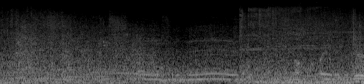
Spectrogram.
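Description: Racing car engines from the off-road game MotorStorm roar continuously and loudly, with shifting engine pitch and some tire noise throughout.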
